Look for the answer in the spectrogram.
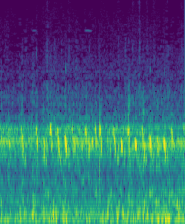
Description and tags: Underwater Sub Fantasy sound
Could be Useful for an underwater scene involving a submarine of some kind,
Sci fi uses also
submarine, radar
